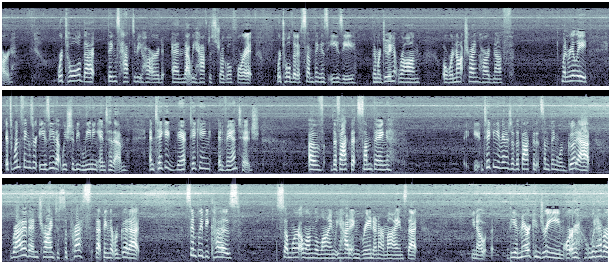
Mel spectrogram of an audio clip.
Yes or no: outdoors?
yes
